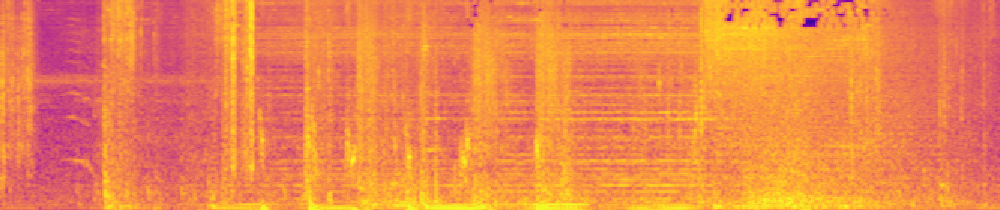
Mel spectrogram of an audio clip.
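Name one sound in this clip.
A treasure chest hums and chimes, then bursts open with a clatter.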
